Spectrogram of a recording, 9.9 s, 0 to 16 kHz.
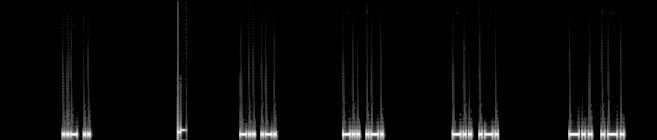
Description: Morse code, heard as a keyed tone, about 34 wpm, 700 Hz. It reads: UI DR DR DR DR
